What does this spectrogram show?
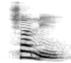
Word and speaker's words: chalet: The T in ballet is silent, just like the T in chalet. So the last syllables are pronounced A. A. Ballet. Chalet. Unlike the rest, where their T's are pronounced.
